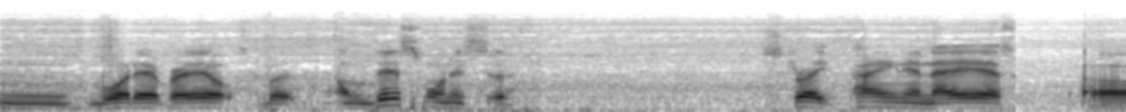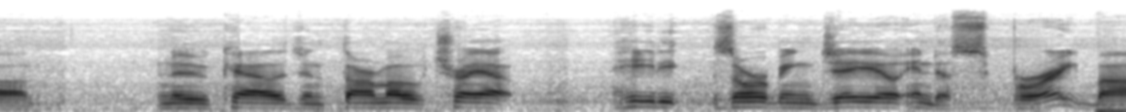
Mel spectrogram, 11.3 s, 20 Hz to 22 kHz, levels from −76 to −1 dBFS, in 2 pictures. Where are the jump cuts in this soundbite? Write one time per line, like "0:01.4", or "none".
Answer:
0:05.1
